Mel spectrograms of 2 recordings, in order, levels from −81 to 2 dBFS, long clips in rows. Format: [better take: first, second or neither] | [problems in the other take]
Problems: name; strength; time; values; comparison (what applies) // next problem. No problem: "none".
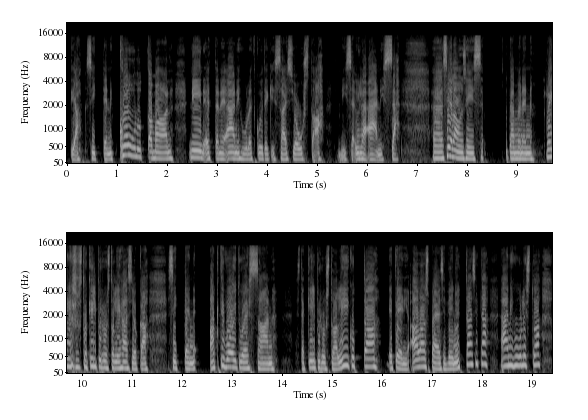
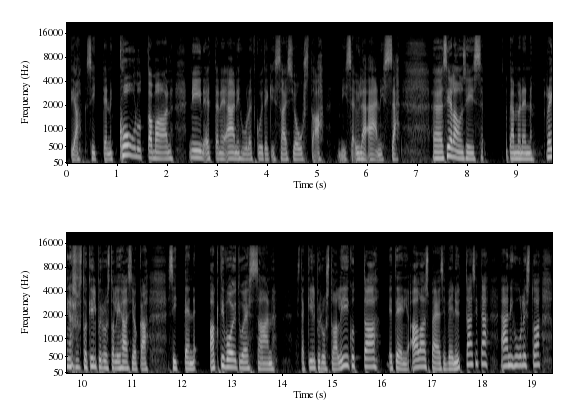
second | distortion; heavy; 8 dB below the speech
